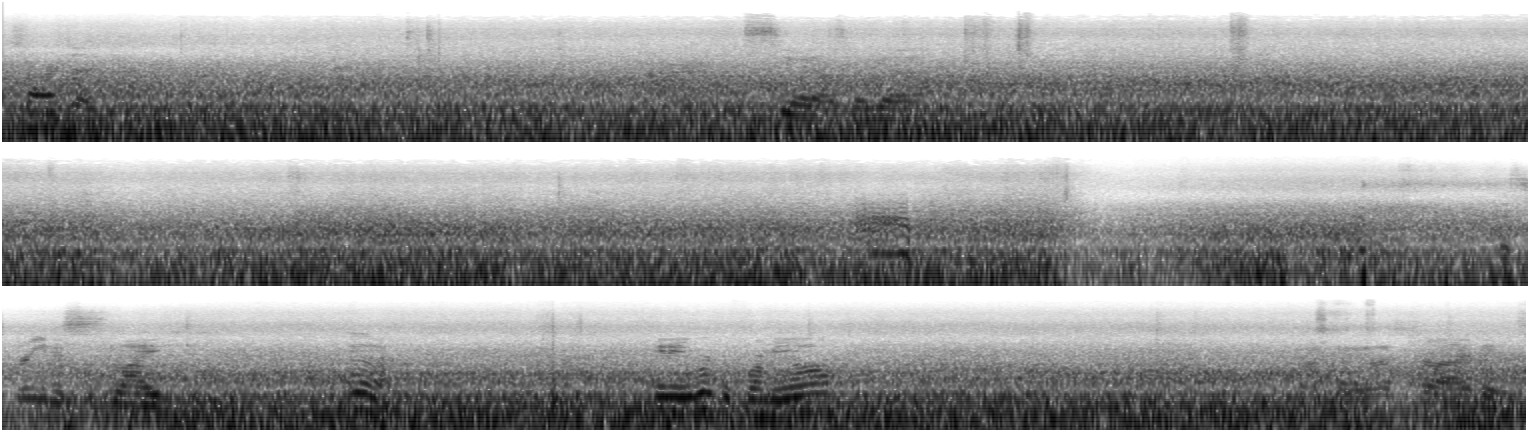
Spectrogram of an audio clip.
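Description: A plane's engines roar steadily inside the cabin.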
